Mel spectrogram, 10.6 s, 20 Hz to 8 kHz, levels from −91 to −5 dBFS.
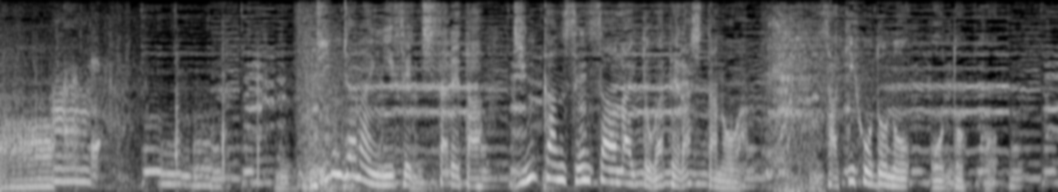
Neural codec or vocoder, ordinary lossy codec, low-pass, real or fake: codec, 16 kHz, 16 kbps, FreqCodec, larger model; none; none; fake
